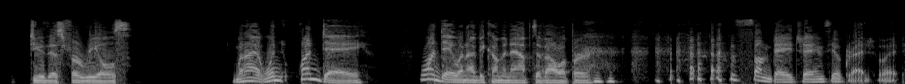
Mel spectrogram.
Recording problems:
distortion; heavy; 7 dB below the speech
garbled, watery; slightly; nothing above 8 kHz

